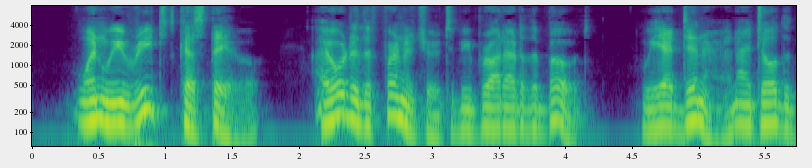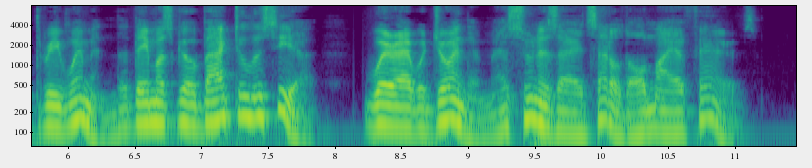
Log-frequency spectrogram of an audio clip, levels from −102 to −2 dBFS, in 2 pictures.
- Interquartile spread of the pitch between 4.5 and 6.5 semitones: Yes, wide, 5.6 semitones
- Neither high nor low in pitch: No, low, 120 Hz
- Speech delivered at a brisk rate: Yes, fast, 235 wpm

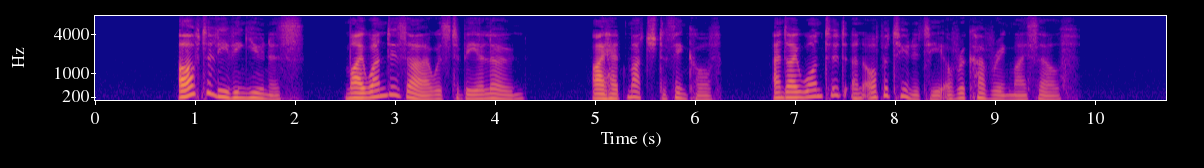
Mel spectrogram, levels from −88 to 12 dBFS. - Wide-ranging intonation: Yes, wide, 6.2 semitones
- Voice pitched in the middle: Yes, medium, 165 Hz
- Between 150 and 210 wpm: No, slow, 135 wpm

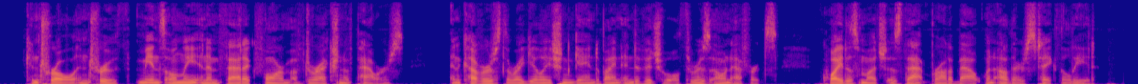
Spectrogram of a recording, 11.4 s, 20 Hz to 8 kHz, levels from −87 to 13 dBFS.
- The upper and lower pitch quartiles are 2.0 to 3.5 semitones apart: Yes, narrow, 2.5 semitones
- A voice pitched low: Yes, low, 100 Hz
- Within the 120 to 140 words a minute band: No, average, 190 wpm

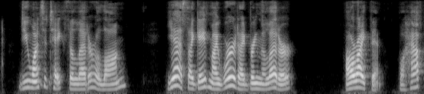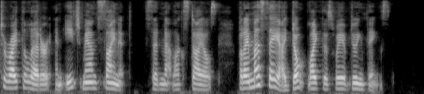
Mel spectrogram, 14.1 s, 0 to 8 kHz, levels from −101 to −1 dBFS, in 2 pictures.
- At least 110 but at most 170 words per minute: No, average, 195 wpm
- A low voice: No, high, 190 Hz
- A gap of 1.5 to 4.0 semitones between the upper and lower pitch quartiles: No, average, 4.4 semitones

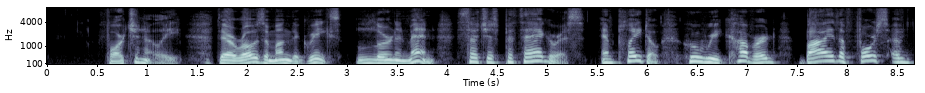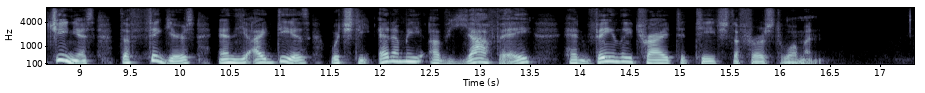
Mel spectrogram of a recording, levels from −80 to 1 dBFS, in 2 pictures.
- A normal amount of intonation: No, wide, 6.5 semitones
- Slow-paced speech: Yes, slow, 130 wpm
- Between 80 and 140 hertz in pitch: Yes, low, 135 Hz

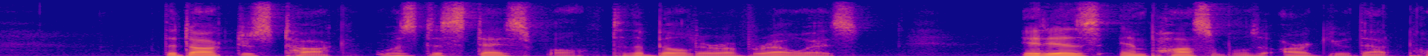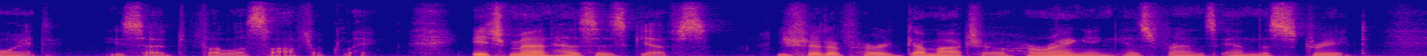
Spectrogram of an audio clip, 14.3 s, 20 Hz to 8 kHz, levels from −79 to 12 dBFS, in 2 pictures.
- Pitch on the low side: Yes, low, 110 Hz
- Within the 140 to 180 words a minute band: Yes, average, 150 wpm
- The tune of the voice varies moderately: Yes, average, 4.1 semitones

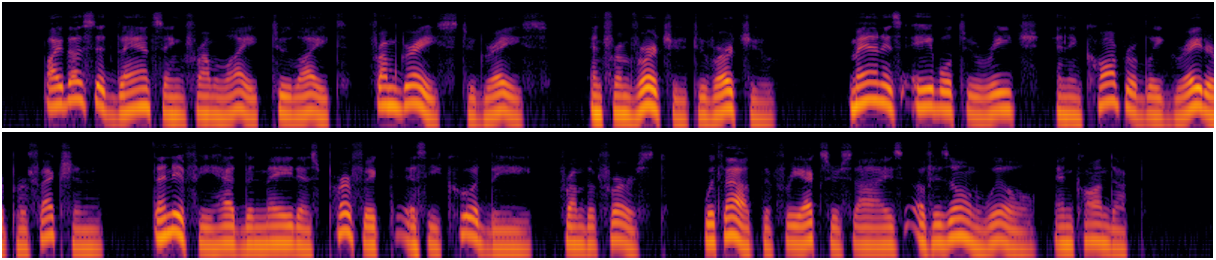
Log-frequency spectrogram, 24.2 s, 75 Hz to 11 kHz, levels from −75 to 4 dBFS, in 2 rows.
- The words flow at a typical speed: No, slow, 125 wpm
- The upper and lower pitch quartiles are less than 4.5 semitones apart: No, average, 4.9 semitones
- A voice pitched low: Yes, low, 130 Hz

